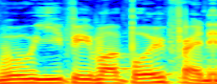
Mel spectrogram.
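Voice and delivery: ordinary delivery

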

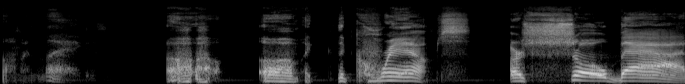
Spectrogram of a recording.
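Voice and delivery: play-acted, drawn-out, very slow, high pained tone. Describing her stalling at bedtime, the speaker is imitating her mock pain. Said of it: "she's like wrenching in pain".

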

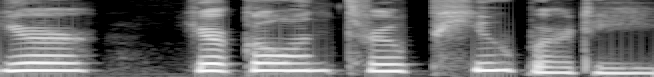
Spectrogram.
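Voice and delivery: fond, adoring tone. Retelling a remark overheard in a hallway, imitating Hef saying it adoringly. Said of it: "he said it like it was the cutest, most appealing thing".

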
